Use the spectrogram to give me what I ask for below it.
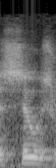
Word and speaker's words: Seuss: heard of dr seuss dr seuss rhymes with silly goose it also rhymes with obtuse which could be the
